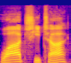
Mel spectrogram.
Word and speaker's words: Ouachita: Es gibt unter anderem da einen 360 Kilometer langen Wanderweg, den Ouachita, diesmal habe ich es richtig ausgesprochen, National Recreation Trail.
